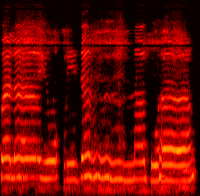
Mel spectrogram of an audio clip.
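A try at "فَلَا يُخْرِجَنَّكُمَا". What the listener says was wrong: Nakuma ya. Baca nakuha ya barusan ya. Mim itu, mim. Nakuma.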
